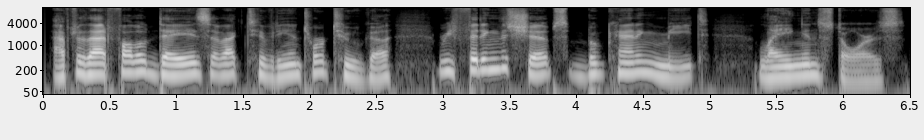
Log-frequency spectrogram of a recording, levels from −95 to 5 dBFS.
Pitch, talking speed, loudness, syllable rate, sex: 145 Hz, 150 wpm, -20 LUFS, 5.2 syllables/s, male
